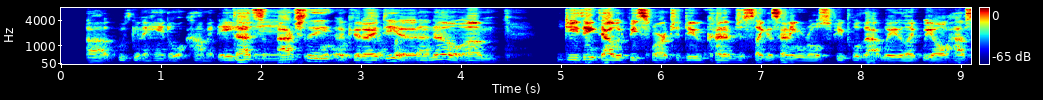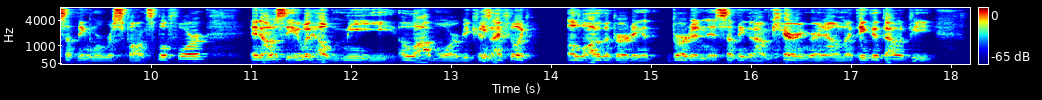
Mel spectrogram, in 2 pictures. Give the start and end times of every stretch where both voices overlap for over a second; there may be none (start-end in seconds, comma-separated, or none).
1.7-3.7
